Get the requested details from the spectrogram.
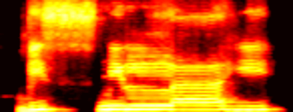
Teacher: Alirkan suara sin. Jangan bismi, itu terpotong. Alirkan suaranya.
